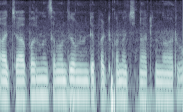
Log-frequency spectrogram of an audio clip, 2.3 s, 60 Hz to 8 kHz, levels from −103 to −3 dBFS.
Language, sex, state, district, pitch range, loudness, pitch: Telugu, male, Andhra Pradesh, Anantapur, 110-120 Hz, -18 LUFS, 115 Hz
